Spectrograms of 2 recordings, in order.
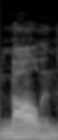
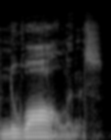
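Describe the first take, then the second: First: The name is squeezed into two syllables. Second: The name is said in full, local style.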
